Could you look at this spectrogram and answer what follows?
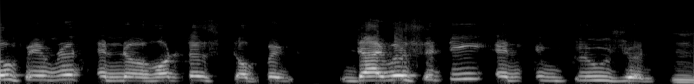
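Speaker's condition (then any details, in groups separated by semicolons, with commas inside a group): Cerebral palsy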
